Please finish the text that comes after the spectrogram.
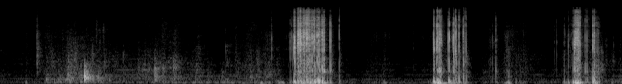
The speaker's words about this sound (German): Ein Klettverschluss habe ich auch seit Jahren nicht mehr gehört.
